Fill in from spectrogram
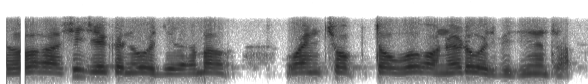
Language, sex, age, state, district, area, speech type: Manipuri, male, 30-45, Manipur, Kangpokpi, urban, conversation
